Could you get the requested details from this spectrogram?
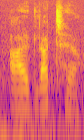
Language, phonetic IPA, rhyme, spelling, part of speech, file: German, [ˈaːlˈɡlatɐ], -atɐ, aalglatter, adjective, De-aalglatter.ogg
- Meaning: 1. comparative degree of aalglatt 2. inflection of aalglatt: strong/mixed nominative masculine singular 3. inflection of aalglatt: strong genitive/dative feminine singular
